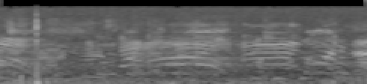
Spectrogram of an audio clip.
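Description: Overlapping shouts and calls from players and sideline spectators at a junior rugby league game, several voices at once, with one sharp thump about a quarter second in.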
